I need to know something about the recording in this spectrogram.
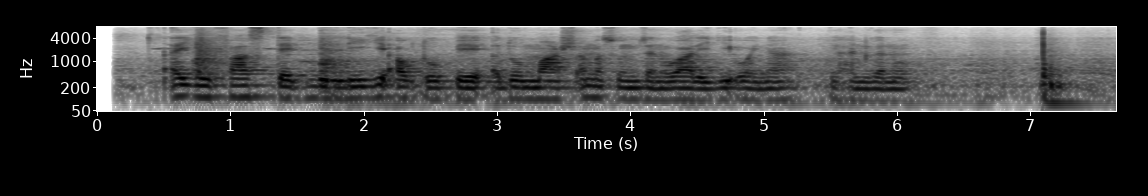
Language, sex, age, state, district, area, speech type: Manipuri, male, 18-30, Manipur, Tengnoupal, rural, read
